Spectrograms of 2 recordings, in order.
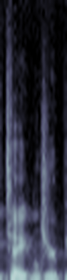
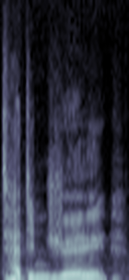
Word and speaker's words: Taittinger: And for those of you who wonder if I'm pronouncing this correctly, I talked to the Taittinger people, and they said, yes, it was originally pronounced Taittinger, but Americans insisted on saying Taittinger, so it became Taittinger.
